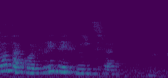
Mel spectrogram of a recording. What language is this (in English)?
Russian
